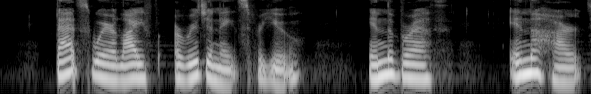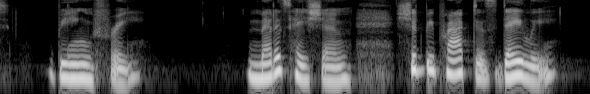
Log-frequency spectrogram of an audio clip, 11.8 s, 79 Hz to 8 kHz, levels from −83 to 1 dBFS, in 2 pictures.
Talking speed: 95 wpm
